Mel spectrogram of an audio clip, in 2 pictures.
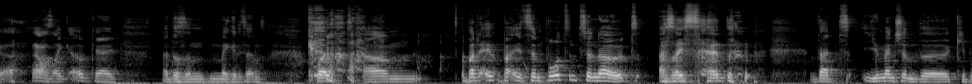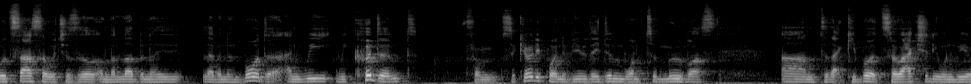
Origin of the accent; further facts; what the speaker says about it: England, United Kingdom; moved away as an adult; also born or lived in Israel; now in London, United Kingdom; I was from England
